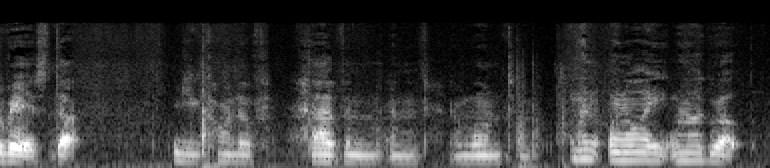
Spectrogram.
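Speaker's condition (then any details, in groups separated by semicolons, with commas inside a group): Cerebral palsy; mild, affects muscles and speech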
